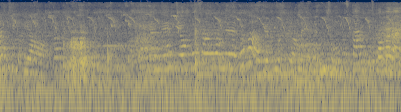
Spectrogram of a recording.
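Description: Many chicks cheep loudly and constantly close by.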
